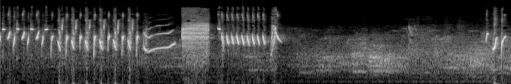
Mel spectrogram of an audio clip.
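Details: European goldfinch singing at Oued Zhour, Skikda: a rapid rhythmic run of repeated chirps, a rising slur, a harsh buzzy burst and rattle, then near quiet with a final short phrase.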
